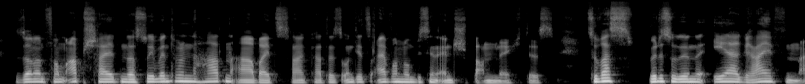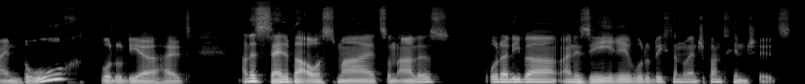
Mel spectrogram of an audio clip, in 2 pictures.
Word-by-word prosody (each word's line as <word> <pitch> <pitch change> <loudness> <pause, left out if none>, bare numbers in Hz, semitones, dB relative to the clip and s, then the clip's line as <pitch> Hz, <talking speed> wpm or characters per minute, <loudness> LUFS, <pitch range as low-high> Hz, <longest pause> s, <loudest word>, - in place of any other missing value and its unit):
sondern 120 +4 0
vom 120 0 -4
Abschalten, 120 -2 0
dass 115 -1 +2
du 130 - +1
eventuell 135 +3 +2
'n 130 -4 +2
harten 135 +3 0
Arbeitstag 95 -3 -3
hattest 100 +1 -6
und 110 +2 -3
jetzt 115 0 -6
einfach 120 +2 0
nur 115 -1 +2
'n - - -1
bisschen 110 0 -3
entspannen 85 -3 -4
möchtest. 80 +1 -9 0.3
Zu 130 - +2
was 150 +2 +4
würdest 135 +1 +4
du 135 - +5
denn 125 0 +5 0.2
eher 125 0 +3
greifen? 110 -3 -1
Ein 85 0 -4
Buch, 155 - +2 0.2
wo 95 -2 -1
du 90 +1 -1
dir 85 -2 -1
halt 80 -2 -6 0.5
alles 140 +1 +3
selber 105 +1 +4
ausmalst 95 0 -1
und 95 -2 -3
alles, 115 +6 -2 0.3
oder 120 0 +2
lieber 115 -2 +3
eine 105 0 +1
Serie, 100 +2 0
wo 100 - 0
du 100 - -3
dich 105 +1 -4
dann 110 - -5
nur 110 -1 -3
entspannt 115 +2 -4
hin 95 -7 -3
chillst? 85 - -13
110 Hz, 180 wpm, -22 LUFS, 95-120 Hz, 0.5 s, du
